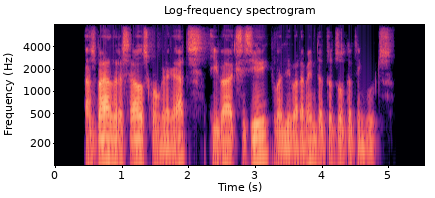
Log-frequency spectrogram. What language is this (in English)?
Catalan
